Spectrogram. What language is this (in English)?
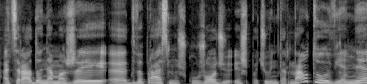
Lithuanian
